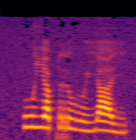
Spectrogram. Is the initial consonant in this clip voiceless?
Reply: no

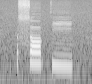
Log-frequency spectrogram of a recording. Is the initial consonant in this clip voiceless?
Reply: yes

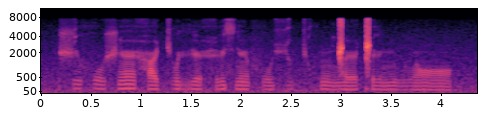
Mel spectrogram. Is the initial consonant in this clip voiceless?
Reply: yes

